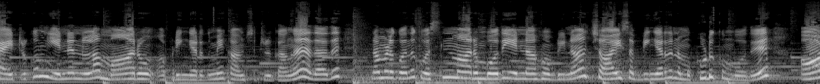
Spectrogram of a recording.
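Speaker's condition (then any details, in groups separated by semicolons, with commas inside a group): No condition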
